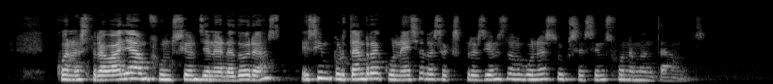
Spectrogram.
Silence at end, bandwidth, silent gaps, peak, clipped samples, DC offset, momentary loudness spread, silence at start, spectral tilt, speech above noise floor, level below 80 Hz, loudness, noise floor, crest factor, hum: 0.9 s; 11 kHz; none; -2 dBFS; under 0.1%; under 0.1%; 11 LU; 0.6 s; -5 dB/octave; 49 dB; -72 dBFS; -18 LUFS; -67 dBFS; 18 dB; none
